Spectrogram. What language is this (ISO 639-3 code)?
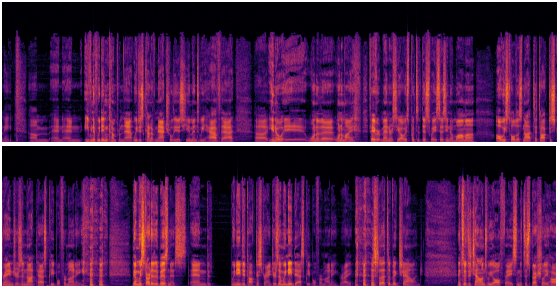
eng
